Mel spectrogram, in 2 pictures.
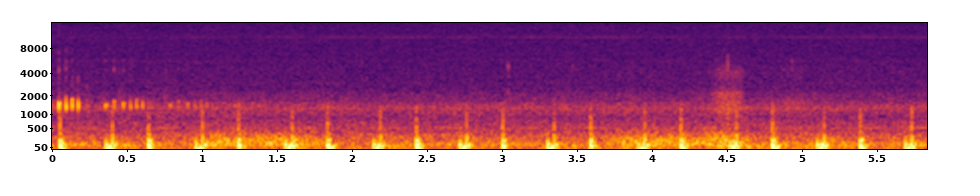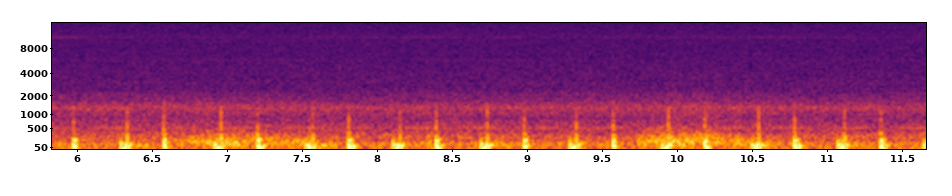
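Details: Self-recorded own heartbeat with the fan turned off, taken shortly after the heart began feeling unusually thumpy: strong, steady low thumps about 100 beats a minute over a faint background hum.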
